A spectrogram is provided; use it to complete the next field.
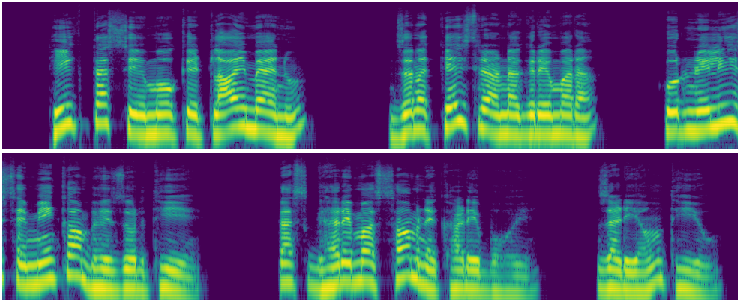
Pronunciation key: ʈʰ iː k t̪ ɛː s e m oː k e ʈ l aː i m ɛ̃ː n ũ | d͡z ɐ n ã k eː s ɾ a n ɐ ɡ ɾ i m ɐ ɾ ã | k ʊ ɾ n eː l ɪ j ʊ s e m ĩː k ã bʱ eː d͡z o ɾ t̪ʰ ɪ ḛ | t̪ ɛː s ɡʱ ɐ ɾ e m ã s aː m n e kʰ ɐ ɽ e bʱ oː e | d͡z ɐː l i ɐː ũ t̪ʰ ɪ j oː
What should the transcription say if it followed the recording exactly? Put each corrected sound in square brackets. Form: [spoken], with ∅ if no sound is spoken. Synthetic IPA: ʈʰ iː k t̪ ɛː s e m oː k e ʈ l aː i m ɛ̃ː n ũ | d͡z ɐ n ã k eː s ɾ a n ɐ ɡ ɾ [e] m ɐ ɾ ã | k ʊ ɾ n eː l ɪ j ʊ s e m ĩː k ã bʱ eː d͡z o ɾ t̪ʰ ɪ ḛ | t̪ ɛː s ɡʱ ɐ ɾ e m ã s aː m n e kʰ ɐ ɽ e bʱ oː e | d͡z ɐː [ɽ] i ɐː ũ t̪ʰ ɪ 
